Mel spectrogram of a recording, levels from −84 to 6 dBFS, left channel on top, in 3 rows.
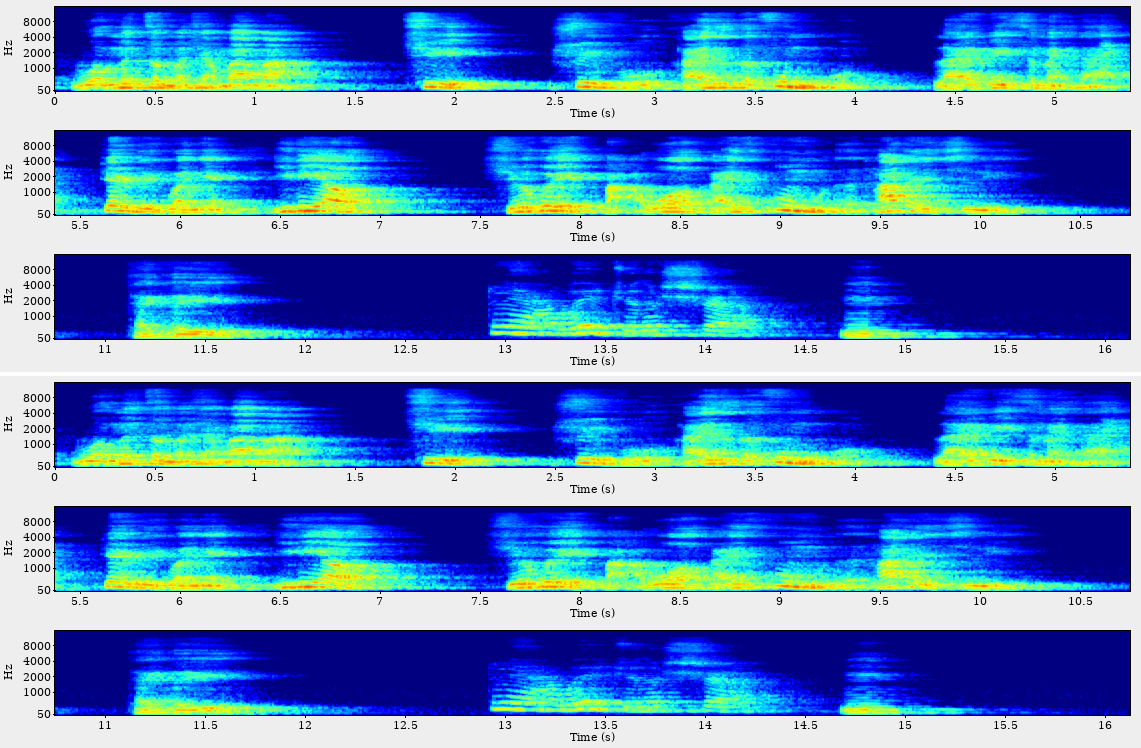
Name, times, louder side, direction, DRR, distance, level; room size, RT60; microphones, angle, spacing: voice 1, 0.1-1.3 1.8-2.2 2.5-4.1 4.4-5.4 5.6-7.0 7.6-10.2 11.1-11.7 14.7-14.8, left 2 dB, 60° left, 0 dB, 1.0 m, -20 dB
voice 2, 12.9-14.3, left 2 dB, 75° left, 0 dB, 2.2 m, -31 dB
11.0 x 7.7 x 3.4 m, 0.86 s
head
